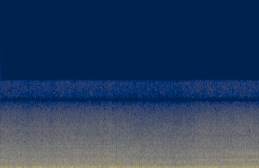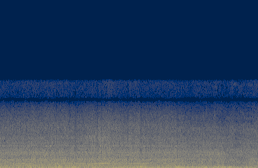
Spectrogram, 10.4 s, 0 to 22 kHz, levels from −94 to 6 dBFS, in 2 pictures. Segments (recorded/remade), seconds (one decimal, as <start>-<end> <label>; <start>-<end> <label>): 0.0-9.4 recorded; 9.4-10.4 remade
